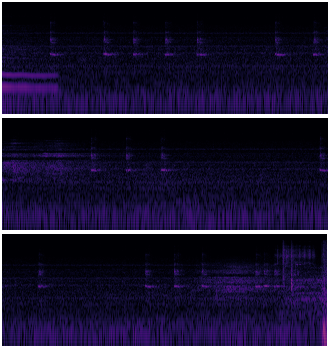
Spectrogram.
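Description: A computer terminal gives short, soft electronic beeps at uneven intervals.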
